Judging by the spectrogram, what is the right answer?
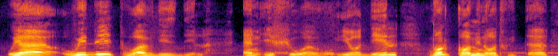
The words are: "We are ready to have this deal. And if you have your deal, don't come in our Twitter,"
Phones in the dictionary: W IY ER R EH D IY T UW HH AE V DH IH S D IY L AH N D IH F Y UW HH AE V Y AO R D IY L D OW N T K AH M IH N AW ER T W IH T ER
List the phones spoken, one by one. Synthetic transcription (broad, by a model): W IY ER W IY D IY T UW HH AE V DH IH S D IY L AH N D IH F Y UW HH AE V Y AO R D IY L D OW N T K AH M IH N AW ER T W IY T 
